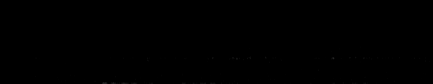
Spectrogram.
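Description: Near silence: only a faint steady background hiss.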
